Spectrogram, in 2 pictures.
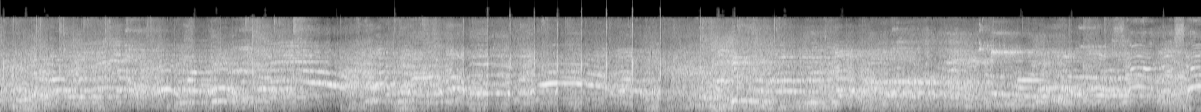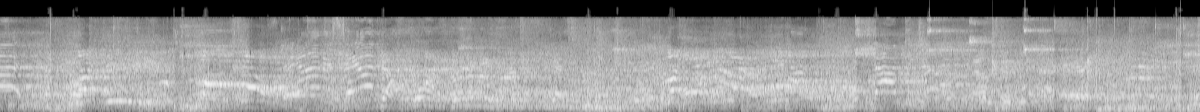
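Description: Sneakers squeak on a hardwood court in an echoing gym.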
